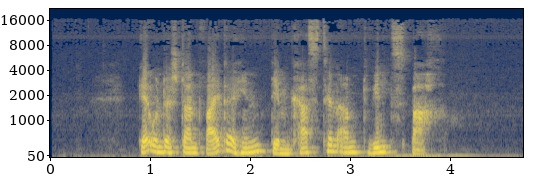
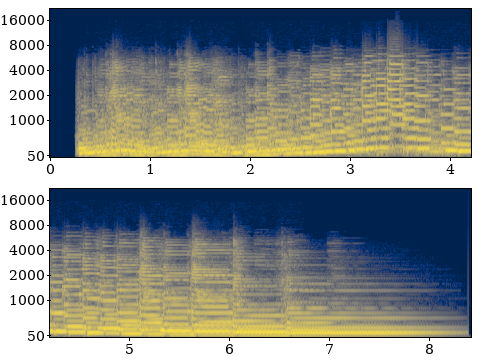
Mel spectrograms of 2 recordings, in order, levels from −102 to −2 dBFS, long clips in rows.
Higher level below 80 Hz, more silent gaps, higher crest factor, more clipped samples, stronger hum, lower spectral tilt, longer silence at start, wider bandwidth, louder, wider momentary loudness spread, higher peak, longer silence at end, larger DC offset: second, -36 dBFS vs -28 dBFS; neither; about the same, 12 dB vs 10 dB; neither; neither; second, -6.5 dB/octave vs -8 dB/octave; first, 0.9 s vs 0.25 s; first, 16.5 kHz vs 6.6 kHz; about the same, -12 LUFS vs -11 LUFS; about the same, 5 LU vs 3 LU; about the same, 0 dBFS vs 0 dBFS; first, 0.55 s vs 0.1 s; neither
